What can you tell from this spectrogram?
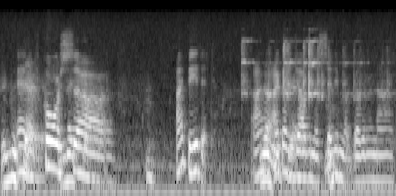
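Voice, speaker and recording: Over noticeable background noise, a woman with a medium pitch speaks at a moderate pace with ordinary pitch variation and long, frequent pauses. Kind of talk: interview answer.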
